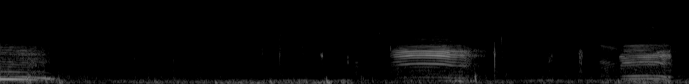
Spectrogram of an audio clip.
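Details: Cow mooing: three drawn-out lowing calls with rich harmonic stacks, one at the start, one near four seconds and one near six and a half seconds, separated by quiet gaps with faint clicks.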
